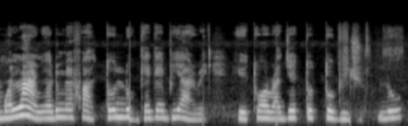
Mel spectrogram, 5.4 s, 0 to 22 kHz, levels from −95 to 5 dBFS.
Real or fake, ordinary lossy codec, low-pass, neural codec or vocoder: real; none; none; none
